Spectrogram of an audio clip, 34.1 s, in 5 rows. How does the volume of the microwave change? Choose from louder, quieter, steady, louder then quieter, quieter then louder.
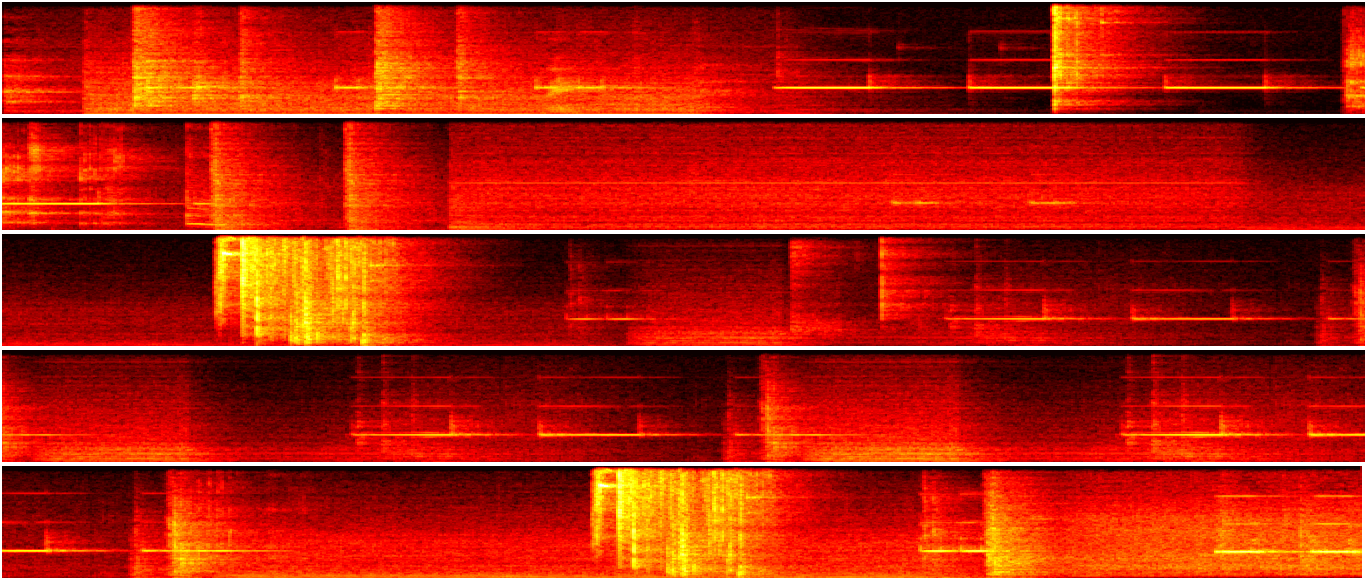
quieter then louder.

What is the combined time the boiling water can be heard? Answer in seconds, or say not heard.
not heard.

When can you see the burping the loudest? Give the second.
8 s.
